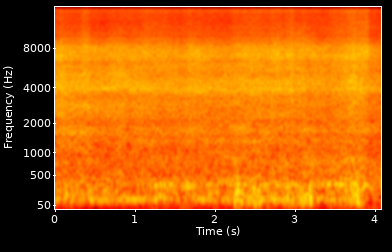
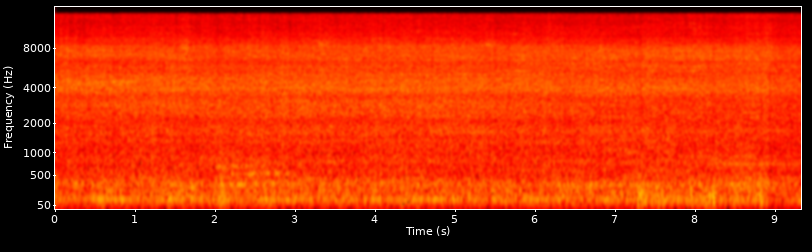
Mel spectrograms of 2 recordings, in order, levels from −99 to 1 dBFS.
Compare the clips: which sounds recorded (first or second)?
second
